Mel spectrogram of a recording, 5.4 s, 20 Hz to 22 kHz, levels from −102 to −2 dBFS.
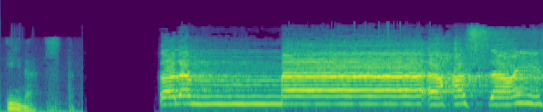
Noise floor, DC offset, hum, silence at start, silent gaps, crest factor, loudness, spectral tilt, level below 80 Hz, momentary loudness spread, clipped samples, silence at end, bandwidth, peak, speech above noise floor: under -90 dBFS; under 0.1%; none; 0.05 s; 0.86-1.52 s; 12 dB; -10 LUFS; -3.5 dB/octave; -42 dBFS; 13 LU; under 0.1%; 0 s; 9.8 kHz; 0 dBFS; over 77 dB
